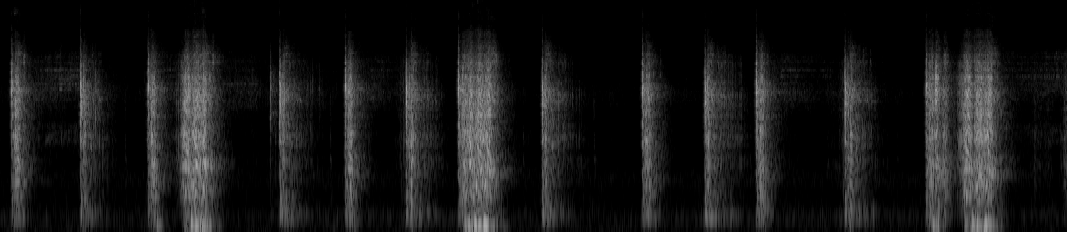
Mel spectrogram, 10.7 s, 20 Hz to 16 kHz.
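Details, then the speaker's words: 1976 Suzuki GT750, first start attempt in 30 years after choke repair, fuel on: about fifteen short cranking bursts with a few pops, nearly catching but never running on; owner may need to adjust timing. "See if we can get it to go. Ooh. So it does run. Let's give it a go again here."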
